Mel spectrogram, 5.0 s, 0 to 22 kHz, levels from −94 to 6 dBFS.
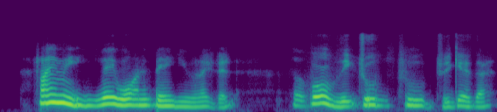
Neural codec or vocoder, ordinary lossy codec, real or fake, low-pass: codec, 16 kHz in and 24 kHz out, 0.4 kbps, LongCat-Audio-Codec, four codebook decoder; none; fake; 7.2 kHz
